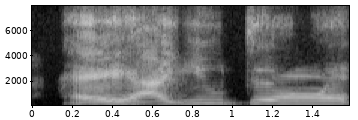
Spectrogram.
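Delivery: put-on elderly woman's voice. Speaker imitates a woman she's describing, in an old lady voice. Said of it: "Like an old ass lady".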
